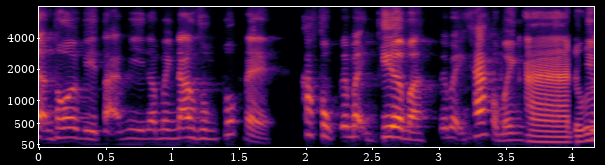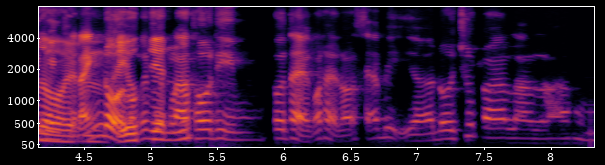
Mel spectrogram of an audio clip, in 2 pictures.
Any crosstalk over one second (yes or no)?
yes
